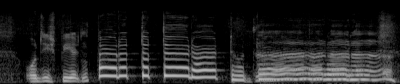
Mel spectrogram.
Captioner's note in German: Er macht die Melodie nach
